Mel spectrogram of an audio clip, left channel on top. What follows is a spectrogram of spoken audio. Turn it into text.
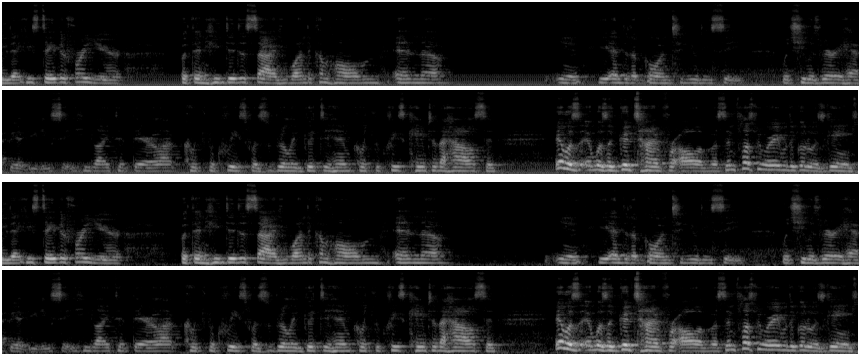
that. He stayed there for a year, but then he did decide he wanted to come home, and he ended up going to UDC, which he was very happy at UDC. He liked it there a lot. Coach McLeese was really good to him. Coach McLeese came to the house, and it was a good time for all of us. And plus, we were able to go to his games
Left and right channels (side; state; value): left; noise; hum, 20 dB below the sound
